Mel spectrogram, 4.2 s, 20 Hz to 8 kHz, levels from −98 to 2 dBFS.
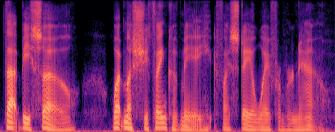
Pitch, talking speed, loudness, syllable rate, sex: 90 Hz, 245 wpm, -21 LUFS, 4.9 syllables/s, male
